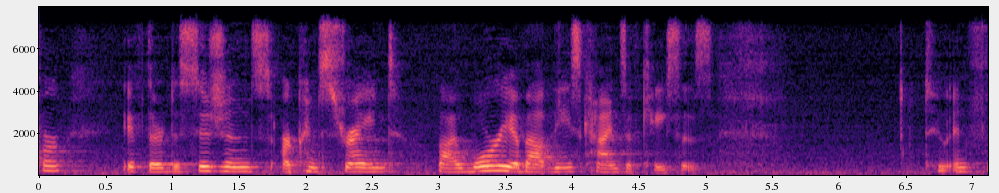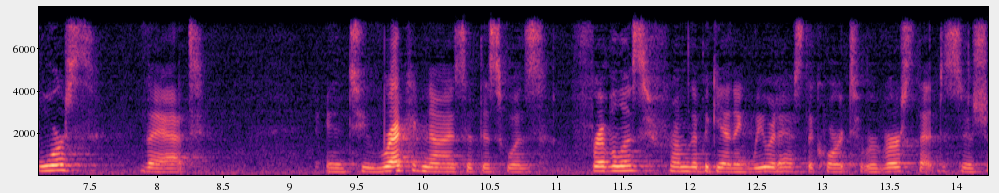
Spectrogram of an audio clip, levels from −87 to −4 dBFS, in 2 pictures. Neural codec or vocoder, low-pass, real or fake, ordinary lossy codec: autoencoder, 48 kHz, 128 numbers a frame, DAC-VAE, trained on Japanese speech; 7.2 kHz; fake; Opus, 64 kbps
